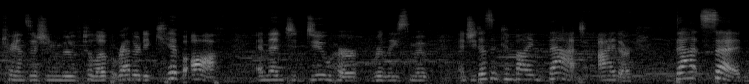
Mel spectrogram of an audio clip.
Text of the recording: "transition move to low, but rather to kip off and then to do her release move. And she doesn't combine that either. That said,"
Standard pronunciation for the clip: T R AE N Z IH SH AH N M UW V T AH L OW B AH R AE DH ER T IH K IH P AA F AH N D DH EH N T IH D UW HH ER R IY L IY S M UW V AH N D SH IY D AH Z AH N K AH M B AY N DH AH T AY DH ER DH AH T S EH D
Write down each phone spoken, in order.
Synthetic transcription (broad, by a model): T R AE N Z IH SH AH N M UW V T AH L OW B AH R AE DH ER T IH K IH P AA F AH N DH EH N T IH D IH ER R IY L IY S M UW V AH N SH IY D AH Z AH N K AH M B AY N DH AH T AY DH ER DH AH T S EH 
